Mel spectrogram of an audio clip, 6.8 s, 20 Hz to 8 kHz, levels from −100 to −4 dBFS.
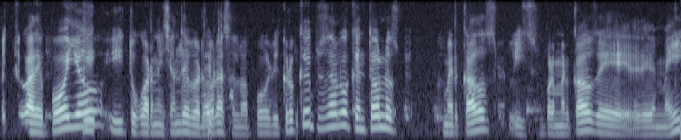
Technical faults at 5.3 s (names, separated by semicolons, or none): echo leak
